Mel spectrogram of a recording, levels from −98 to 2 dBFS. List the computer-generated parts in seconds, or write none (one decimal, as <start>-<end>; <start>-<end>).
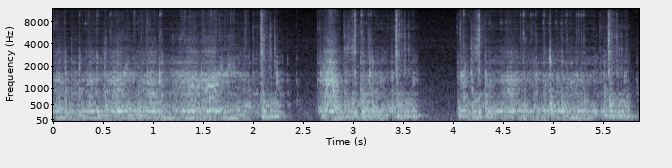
none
